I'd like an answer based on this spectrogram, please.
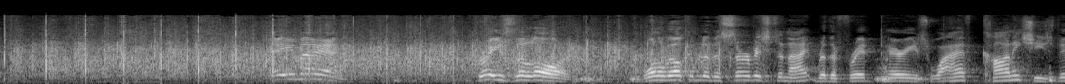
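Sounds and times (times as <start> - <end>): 
church congregation clapping in praise: 0.0 - 8.1
speech: 4.8 - 10.6.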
